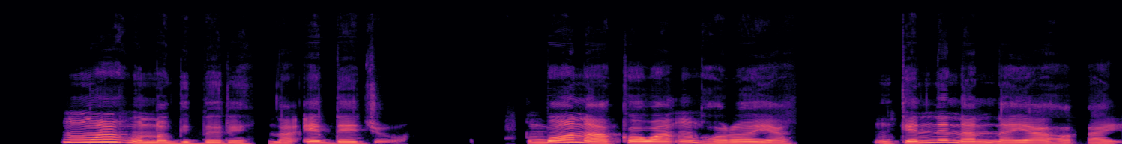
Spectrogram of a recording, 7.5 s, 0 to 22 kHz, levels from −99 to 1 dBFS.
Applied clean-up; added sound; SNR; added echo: neural mask model Resemble Enhance denoiser.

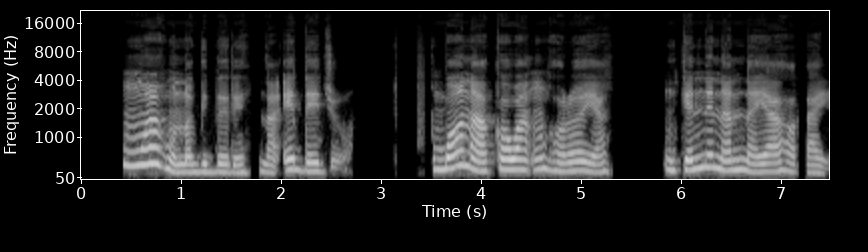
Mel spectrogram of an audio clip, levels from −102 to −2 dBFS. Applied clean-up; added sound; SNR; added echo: none; none; none; none.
